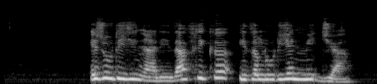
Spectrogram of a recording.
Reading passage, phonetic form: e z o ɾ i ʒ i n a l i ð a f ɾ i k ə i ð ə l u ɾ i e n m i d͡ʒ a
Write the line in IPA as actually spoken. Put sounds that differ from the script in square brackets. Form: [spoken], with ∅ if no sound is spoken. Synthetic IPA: e z [u] ɾ i ʒ i n a [ɾ] i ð a f ɾ i k ə i ð ə l u ɾ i e n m i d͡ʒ a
